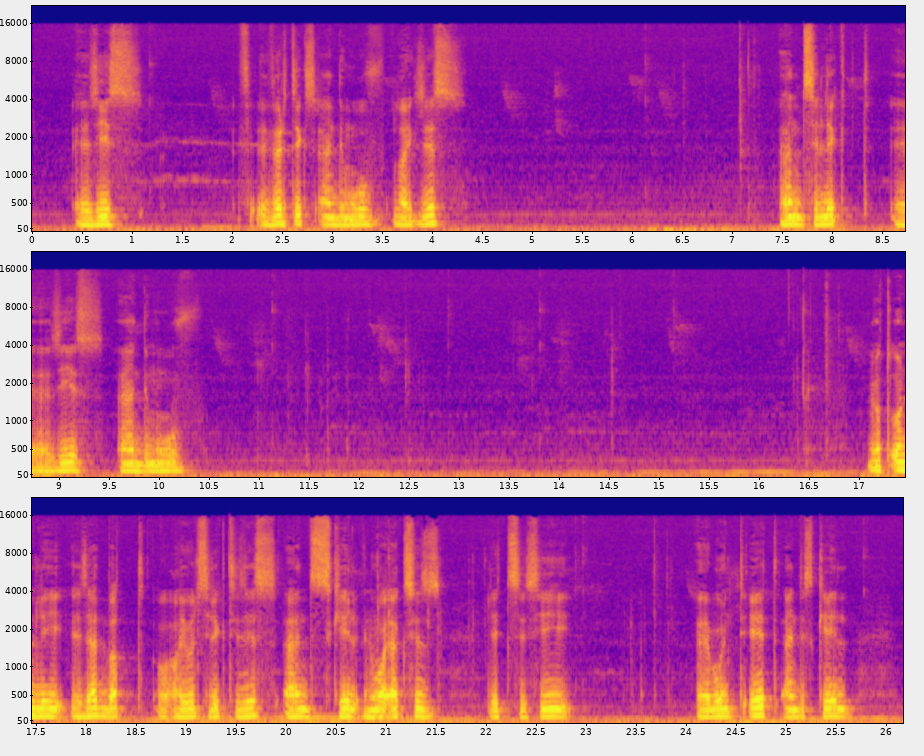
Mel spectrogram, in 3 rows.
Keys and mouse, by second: 1.2-3.1 drag, 6.0 a, 7.0 b, 9.2-11.4 drag, 10.4 ctrl+z, 11.4 b, 14.1-16.5 drag, 15.6 a, 16.5 b, 19.5 s, 22.6 a, 23.4 b, 25.3 b.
